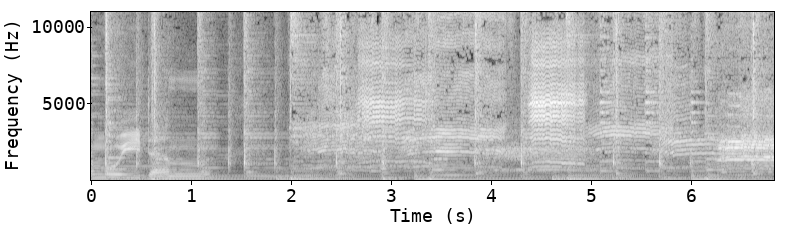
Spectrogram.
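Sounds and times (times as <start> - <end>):
speech: 0.0 - 1.4
bass-heavy music with a bouncy beat: 0.0 - 6.8
sheep bleating: 2.0 - 6.8.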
